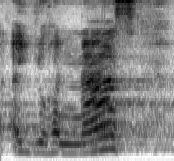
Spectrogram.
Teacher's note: अय्युहन्नास, हा को नून से मिलाकर पढ़ेंगे, तो ये अलिफ नहीं पढ़ा जाएगा, ठीक है। नून मुशद्दद गुन्ना होगा, और अलिफ मद्दा है, तो इसे एक अलिफ के बराबर खींचेंगे।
